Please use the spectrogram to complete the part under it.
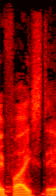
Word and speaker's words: feisty: This is a very fisty migrant. I mispronounced feisty. I meant to say feisty.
